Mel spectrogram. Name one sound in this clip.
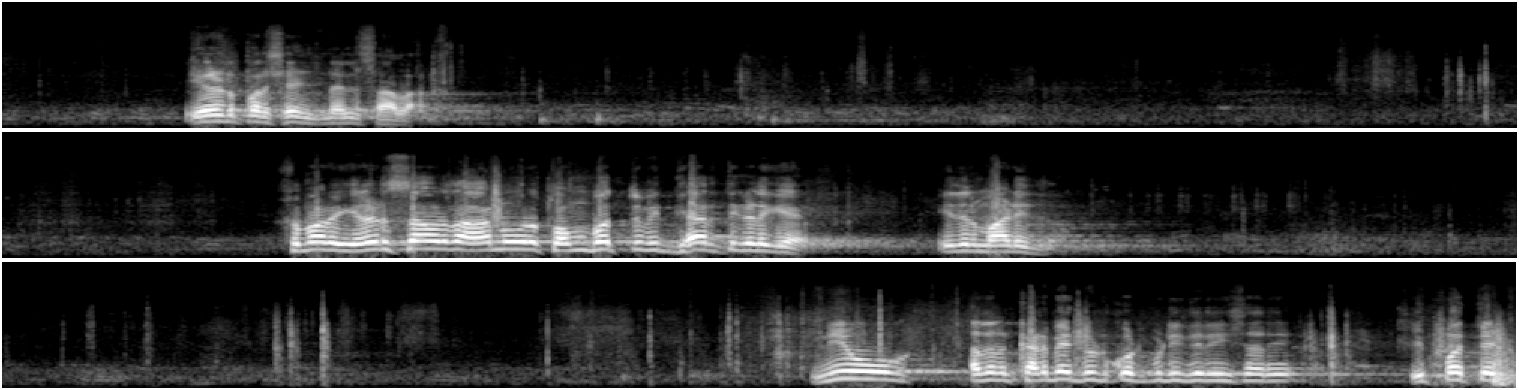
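An elderly man speaks slowly through a microphone, with long pauses.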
